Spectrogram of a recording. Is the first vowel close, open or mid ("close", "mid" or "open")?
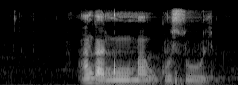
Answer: open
